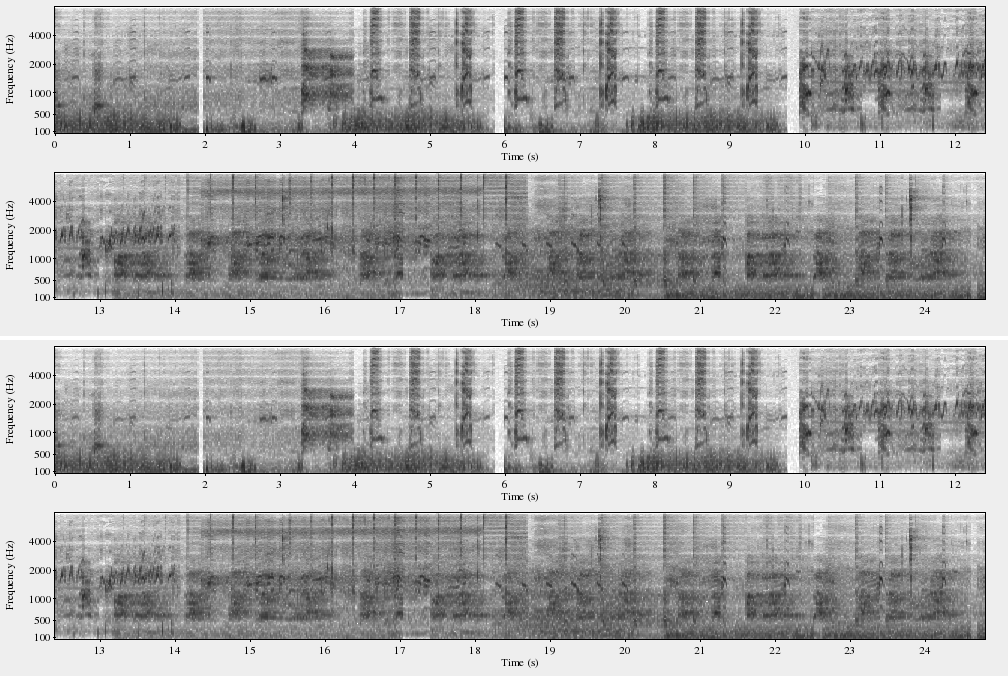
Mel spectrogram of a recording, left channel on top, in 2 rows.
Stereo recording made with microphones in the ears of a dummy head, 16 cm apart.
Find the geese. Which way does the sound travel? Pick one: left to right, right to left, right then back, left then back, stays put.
left to right.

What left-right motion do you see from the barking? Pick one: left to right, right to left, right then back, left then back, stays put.
stays put.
